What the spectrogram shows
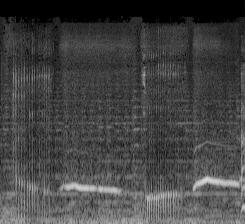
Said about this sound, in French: Mais ça alors D'où vient ce bruit Un ronflement C'est mon voisin peut-être Mais mais non, ce n'est pas possible. Ça vient, ça vient de la cabine du pilote.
